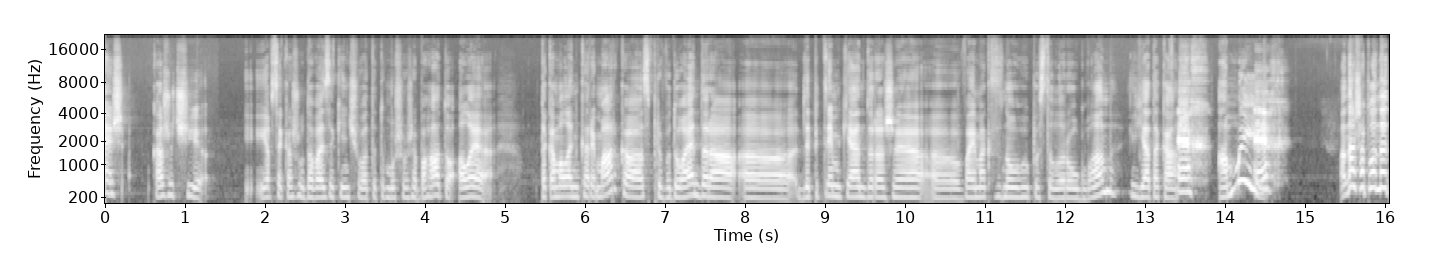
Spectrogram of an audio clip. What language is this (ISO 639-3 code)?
ukr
